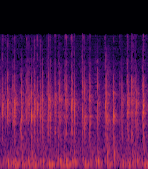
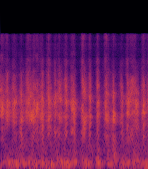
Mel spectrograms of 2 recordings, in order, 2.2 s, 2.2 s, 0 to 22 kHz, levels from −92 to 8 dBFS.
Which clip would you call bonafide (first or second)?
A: first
